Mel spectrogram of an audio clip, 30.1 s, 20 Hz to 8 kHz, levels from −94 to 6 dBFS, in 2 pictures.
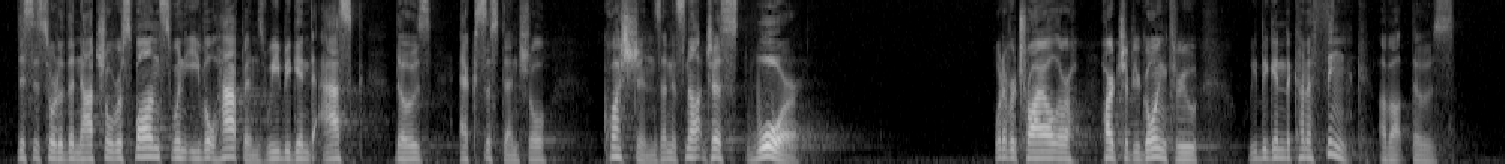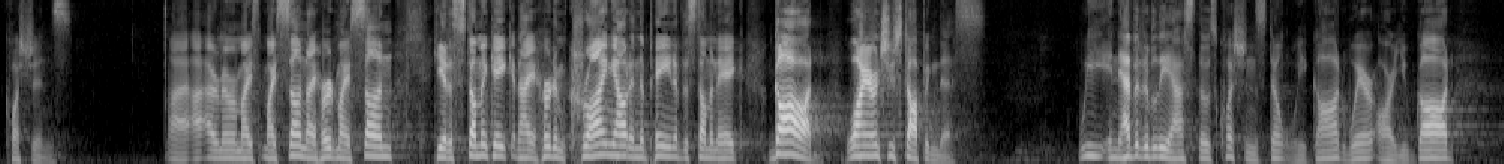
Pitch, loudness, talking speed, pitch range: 140 Hz, -23 LUFS, 165 wpm, 120-160 Hz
